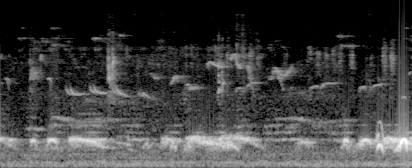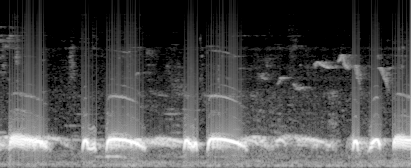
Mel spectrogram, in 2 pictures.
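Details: Dove calling loudly at a trapping site: soft, faint cooing at first, then strong, clear coos, each arching and falling in pitch, delivered in quick pairs and triplets, with light chirps of other birds behind.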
